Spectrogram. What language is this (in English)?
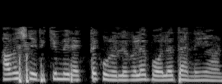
Malayalam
